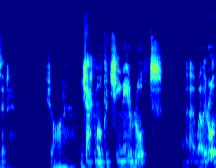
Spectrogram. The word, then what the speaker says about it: Giacomo Puccini: a cygnet capital of brazil is brazilian uh giacomo puccini that's how you pronounce it sean giacomo puccini wrote uh well he wrote the music for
